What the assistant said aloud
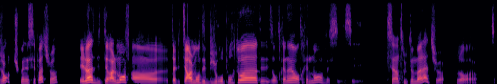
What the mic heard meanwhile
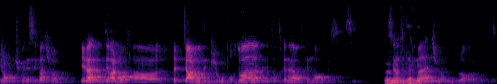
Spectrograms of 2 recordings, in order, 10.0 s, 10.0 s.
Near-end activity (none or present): present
